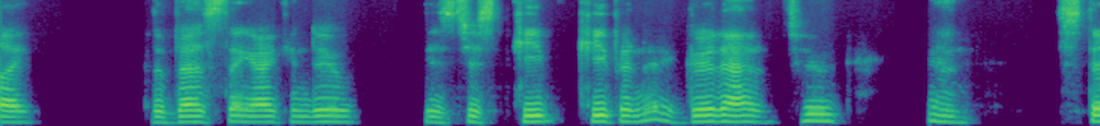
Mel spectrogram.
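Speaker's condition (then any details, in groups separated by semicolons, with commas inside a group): Young onset Parkinson's disease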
